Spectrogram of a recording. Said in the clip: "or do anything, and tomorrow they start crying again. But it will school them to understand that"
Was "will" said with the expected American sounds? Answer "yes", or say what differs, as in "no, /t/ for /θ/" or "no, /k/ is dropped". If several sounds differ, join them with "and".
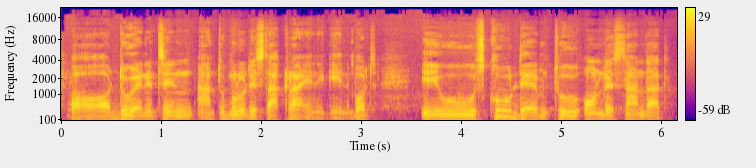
no, /w/ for /l/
